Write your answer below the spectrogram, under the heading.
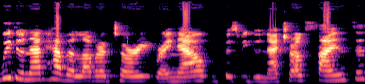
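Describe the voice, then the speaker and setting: Bright, sharp tone and ordinary pitch variation. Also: woman. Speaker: teacher. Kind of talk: lesson for children.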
